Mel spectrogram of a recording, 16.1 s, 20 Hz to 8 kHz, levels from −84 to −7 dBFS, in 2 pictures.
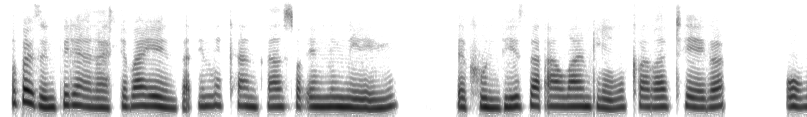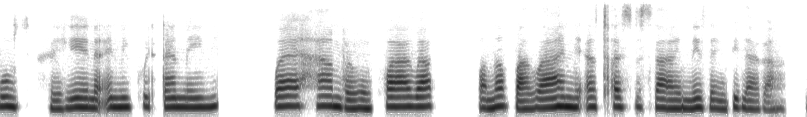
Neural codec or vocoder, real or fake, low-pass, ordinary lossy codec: codec, 16 kHz, 0.5 kbps, FunCodec, trained on LibriTTS, 25 frames a second; fake; 7.2 kHz; Opus, 24 kbps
